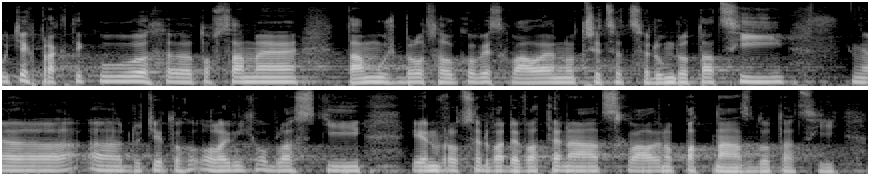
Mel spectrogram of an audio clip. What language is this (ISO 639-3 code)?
ces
